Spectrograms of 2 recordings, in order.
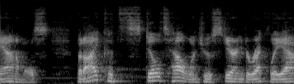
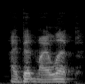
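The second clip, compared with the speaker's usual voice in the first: ordinary delivery, nothing marked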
